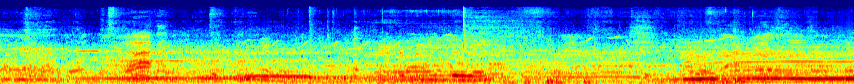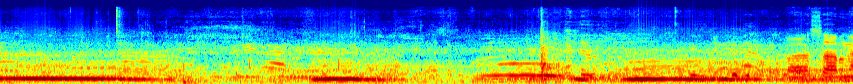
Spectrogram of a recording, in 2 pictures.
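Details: A herd of cattle at the packed Ngawi market in Indonesia, bought in large numbers and shipped out of town, including to Bandung. Repeated long, deep moos overlap, some rising at the end, with voices and music behind.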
